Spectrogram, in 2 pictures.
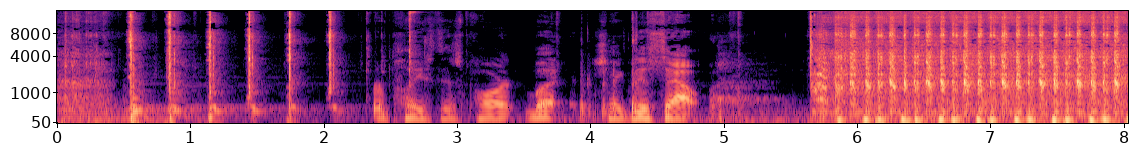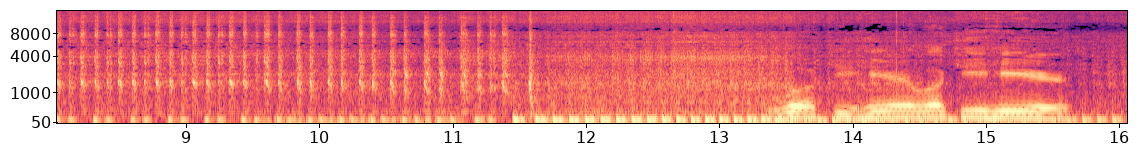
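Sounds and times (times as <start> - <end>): motorcycle engine cranking: 5.6 - 16.0
motorcycle engine idling: 6.1 - 16.0.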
